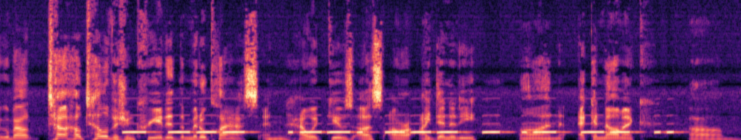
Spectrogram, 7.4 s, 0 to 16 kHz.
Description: Morse code (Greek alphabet), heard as a keyed tone, hand-sent with a straight key, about 20 wpm, 960 Hz, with room echo and speech in English. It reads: ΤΟ ΠΟΤΑΜΙ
